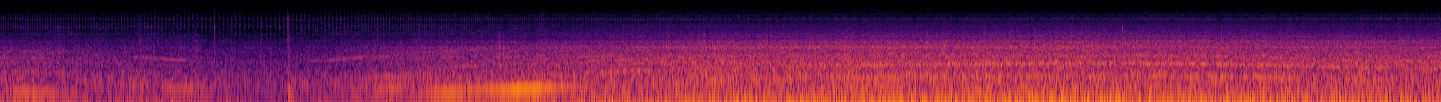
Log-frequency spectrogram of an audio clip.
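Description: Lyric Graffiti e-bike's electric motor whining as the bike slows through a turn and then accelerates. Its pitch falls for the first few seconds, then rises steadily and levels off near the end, with wind and tyre noise building as speed picks up.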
